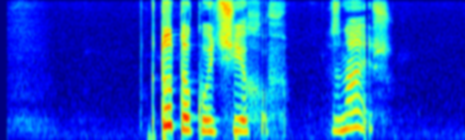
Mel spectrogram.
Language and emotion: Russian, sad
